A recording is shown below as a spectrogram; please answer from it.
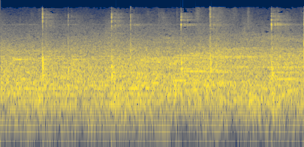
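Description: Table tennis rally: the ball clicking sharply off the paddles and table, about one hit a second in an uneven rhythm, over the steady hubbub of a public space.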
